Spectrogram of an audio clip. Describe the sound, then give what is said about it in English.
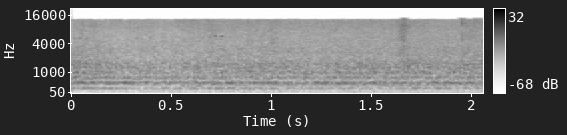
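Bees buzzing steadily, a continuous droning hum that holds an even pitch and loudness throughout, with no voices. “bees lead a very busy life. That's right, LeVar, and let's let them get back to work.”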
